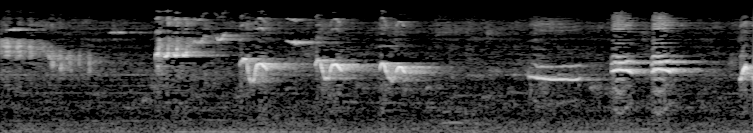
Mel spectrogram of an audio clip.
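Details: Orange-headed thrush song used as a lure for captive birds, loud and varied: high twittering at first, then a series of repeated downslurred whistles at a lower pitch, followed by more slurred notes.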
